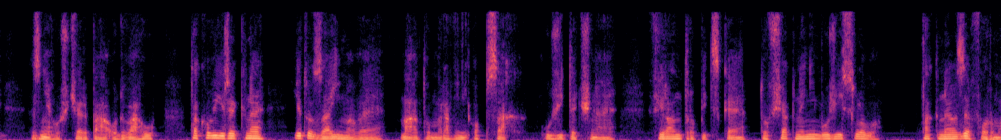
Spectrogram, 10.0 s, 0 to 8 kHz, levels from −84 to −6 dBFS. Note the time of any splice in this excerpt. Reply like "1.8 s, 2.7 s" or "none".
1.6 s, 5.4 s, 7.5 s

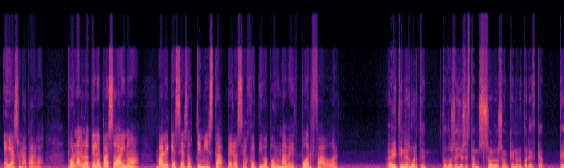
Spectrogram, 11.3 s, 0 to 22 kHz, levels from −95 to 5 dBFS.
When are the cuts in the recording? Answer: 1.6 s, 8.2 s

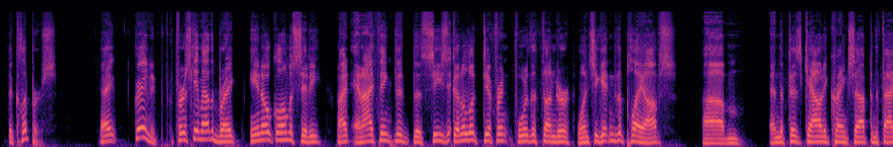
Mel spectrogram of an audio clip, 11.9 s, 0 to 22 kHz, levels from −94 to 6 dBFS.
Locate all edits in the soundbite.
4.4 s, 6.0 s, 7.7 s, 9.1 s

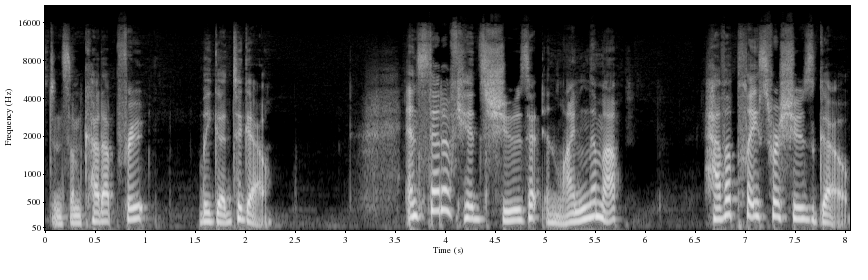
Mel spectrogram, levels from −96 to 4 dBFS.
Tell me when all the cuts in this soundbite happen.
1.5 s, 4.1 s, 4.9 s

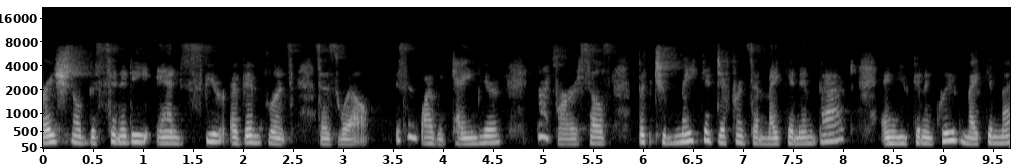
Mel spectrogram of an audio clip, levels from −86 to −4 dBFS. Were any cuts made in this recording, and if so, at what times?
2.7 s, 3.8 s, 5.1 s, 6.1 s

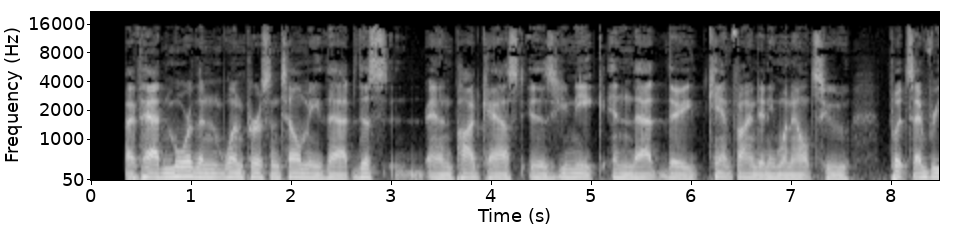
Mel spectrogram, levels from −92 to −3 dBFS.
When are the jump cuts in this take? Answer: 3.3 s

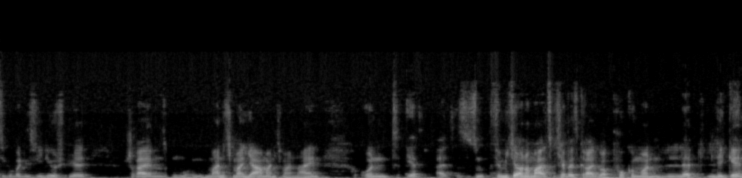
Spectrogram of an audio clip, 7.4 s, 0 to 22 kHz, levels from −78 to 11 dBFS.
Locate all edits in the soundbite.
1.6 s, 4.1 s, 4.9 s, 5.5 s

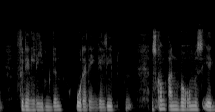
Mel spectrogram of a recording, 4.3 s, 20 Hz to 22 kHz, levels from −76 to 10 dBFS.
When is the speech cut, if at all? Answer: 3.3 s

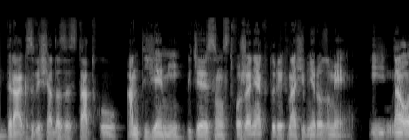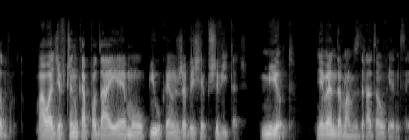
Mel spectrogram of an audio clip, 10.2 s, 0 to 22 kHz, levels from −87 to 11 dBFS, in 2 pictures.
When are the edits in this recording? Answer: 1.6 s, 3.8 s

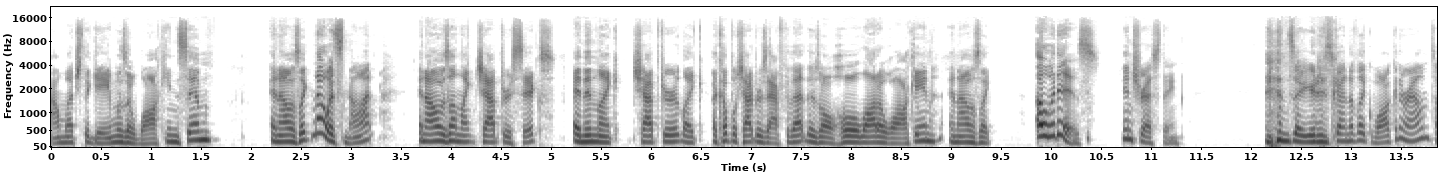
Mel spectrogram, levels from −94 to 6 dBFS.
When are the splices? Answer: 5.1 s, 10.6 s

